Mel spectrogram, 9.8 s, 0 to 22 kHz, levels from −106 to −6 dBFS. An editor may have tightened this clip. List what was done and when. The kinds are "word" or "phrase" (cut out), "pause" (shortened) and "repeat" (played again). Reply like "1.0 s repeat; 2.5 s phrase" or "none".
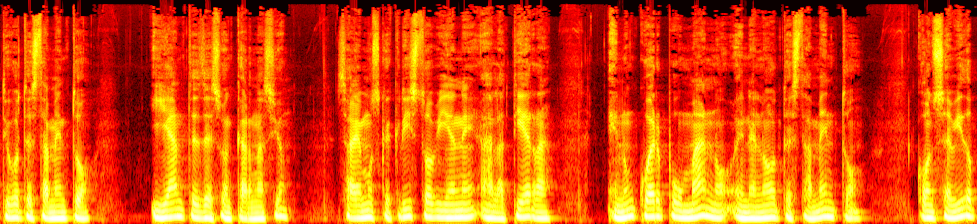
none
